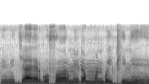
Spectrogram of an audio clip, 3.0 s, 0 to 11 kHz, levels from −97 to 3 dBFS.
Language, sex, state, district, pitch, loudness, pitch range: Chhattisgarhi, female, Chhattisgarh, Sarguja, 210 Hz, -16 LUFS, 200-215 Hz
